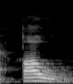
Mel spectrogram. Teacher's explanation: قوم، قو، واو کے اوپر اپنے ہونٹ گول کریں گے، قو، قاف کو موٹا پڑھنا ہے۔ قو، لمبا بالکل نہیں کرنا۔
